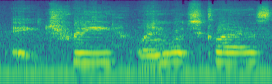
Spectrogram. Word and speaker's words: Twi: I took I always say it wrong, a tree language class, TWI, not tree like tree, but a tree language class.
